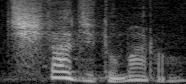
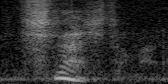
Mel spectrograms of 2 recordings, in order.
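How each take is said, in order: First: Said in the usual way. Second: 친하지도 말어 whispered, breathless and soft. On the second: Shown as a demonstration. Repeated phrase, whispered take. (친하지도 말어를 속삭이듯)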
